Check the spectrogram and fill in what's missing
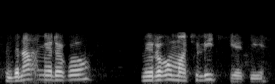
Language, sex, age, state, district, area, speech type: Urdu, male, 30-45, Uttar Pradesh, Gautam Buddha Nagar, urban, conversation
